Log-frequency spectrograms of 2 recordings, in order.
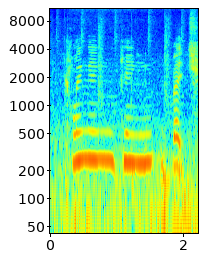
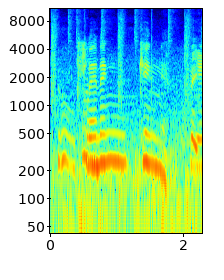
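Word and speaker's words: Kelingking Beach: Here we are, guys, at Kling King Beach, if that's the right way to say. I say Kling Kling, we're not quite... Kling King Beach. Yeah, we're just not getting it right, but that's alright.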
